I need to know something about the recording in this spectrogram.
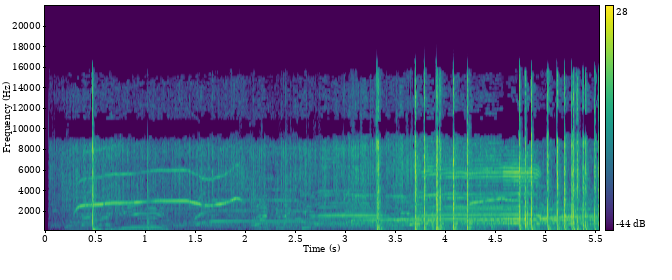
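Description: Fireworks bang and crackle loudly in rapid bursts.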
